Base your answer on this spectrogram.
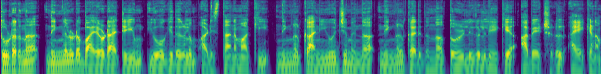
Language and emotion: Malayalam, neutral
